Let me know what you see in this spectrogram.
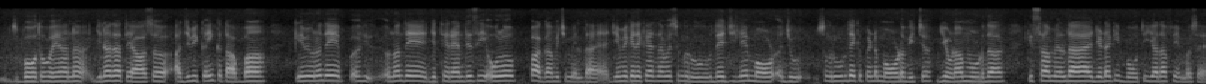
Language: Punjabi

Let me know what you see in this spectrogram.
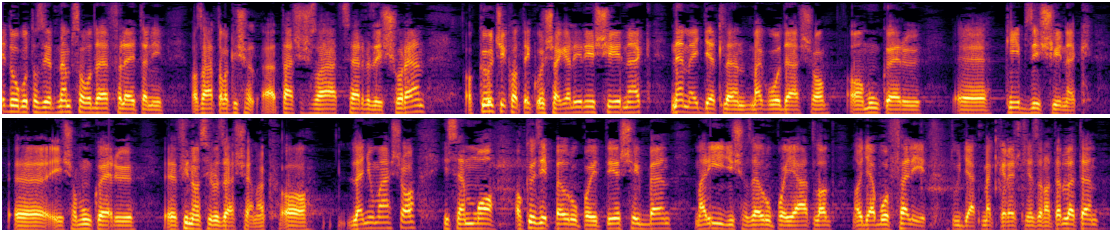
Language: Hungarian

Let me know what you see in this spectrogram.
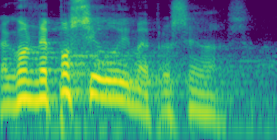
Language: Czech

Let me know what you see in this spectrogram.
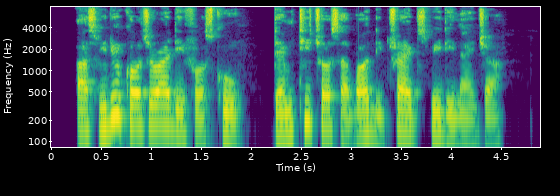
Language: Nigerian Pidgin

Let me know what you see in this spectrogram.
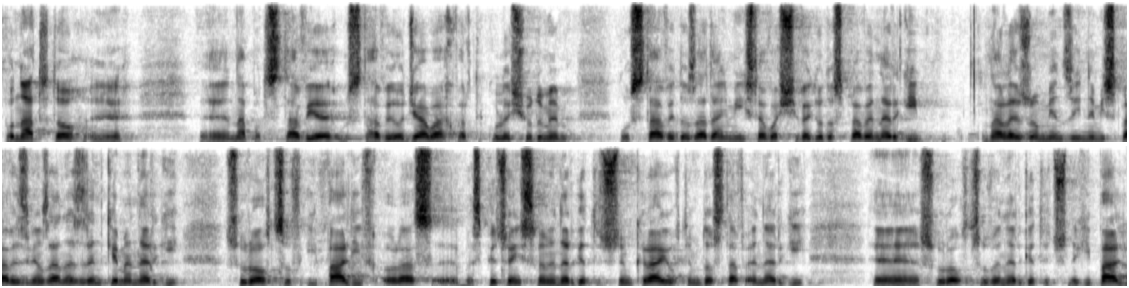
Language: Polish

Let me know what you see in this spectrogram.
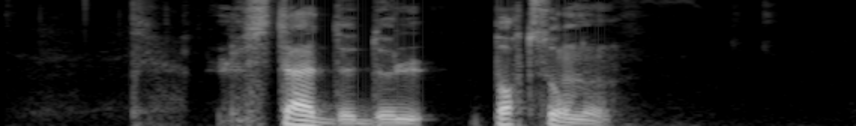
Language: French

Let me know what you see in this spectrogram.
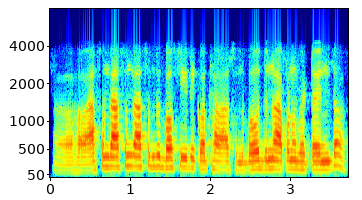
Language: Odia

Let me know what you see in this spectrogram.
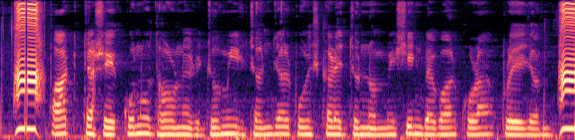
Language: Bangla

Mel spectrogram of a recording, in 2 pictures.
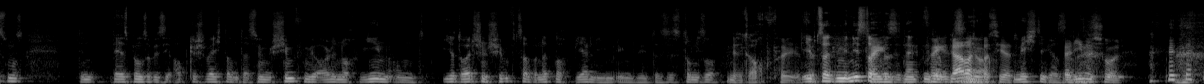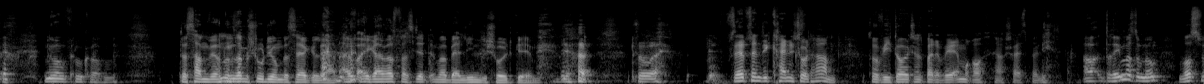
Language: German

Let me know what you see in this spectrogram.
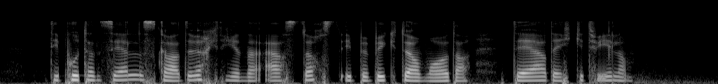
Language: Norwegian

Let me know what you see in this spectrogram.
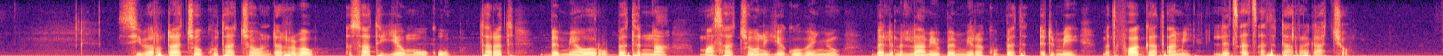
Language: Amharic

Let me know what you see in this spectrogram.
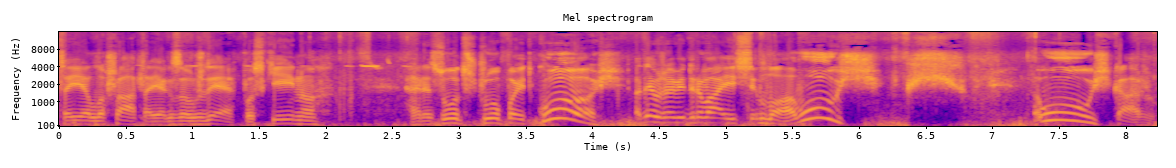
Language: Ukrainian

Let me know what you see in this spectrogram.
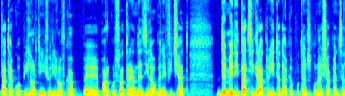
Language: Romanian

